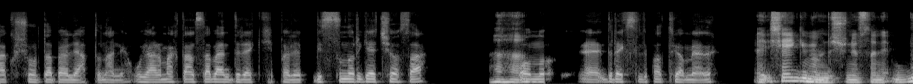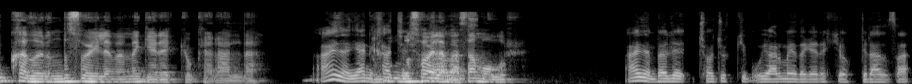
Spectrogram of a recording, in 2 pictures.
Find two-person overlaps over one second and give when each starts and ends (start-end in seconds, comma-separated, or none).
12.8-14.0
